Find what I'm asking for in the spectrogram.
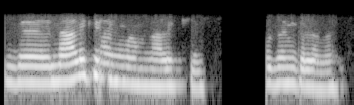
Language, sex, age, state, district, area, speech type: Tamil, female, 45-60, Tamil Nadu, Nilgiris, rural, conversation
